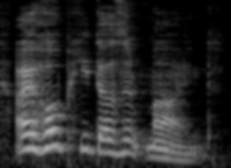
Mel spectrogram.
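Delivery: ordinary talk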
